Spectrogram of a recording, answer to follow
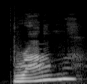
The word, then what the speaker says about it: Bram: have been grand but is it just bram bran graham yeah not graham b b-r-a-m so like a bit of a reference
